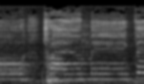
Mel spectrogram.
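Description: A live song: a singer holding long, steady notes, with a brief dip and a new note starting about two-thirds of a second in.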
